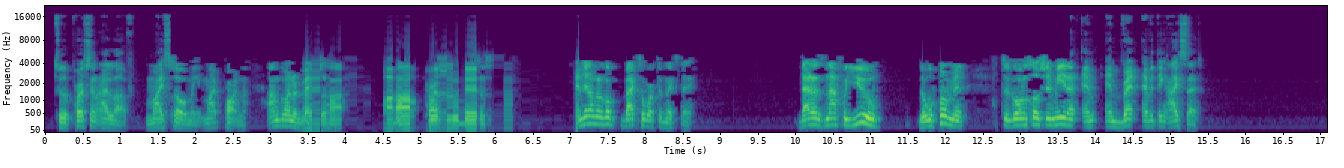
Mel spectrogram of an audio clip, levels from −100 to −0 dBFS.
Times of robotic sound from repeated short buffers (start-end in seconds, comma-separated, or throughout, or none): 3.42-7.11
